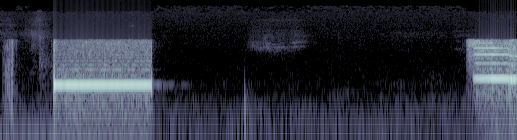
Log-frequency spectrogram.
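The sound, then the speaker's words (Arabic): Telephone line tones as a call finds the line busy and no one answers: a steady buzzy tone about one second long, a faint click, a long silence, then the tone returning at the end, with no voices. “باقي الهاتف مشغول اوكيبي طيب لا احد يجيب”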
